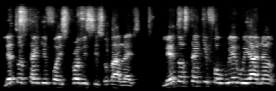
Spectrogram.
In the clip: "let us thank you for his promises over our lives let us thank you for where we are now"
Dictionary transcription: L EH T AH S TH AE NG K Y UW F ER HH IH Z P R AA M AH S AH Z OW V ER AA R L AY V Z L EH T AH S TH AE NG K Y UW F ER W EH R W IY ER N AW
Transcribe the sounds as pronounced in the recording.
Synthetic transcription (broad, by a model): L EH T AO S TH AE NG K Y UW F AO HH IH S P R AA M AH S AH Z OW V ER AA L AY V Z L EH T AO S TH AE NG K Y UW F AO W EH W IY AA N AW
